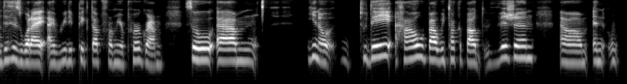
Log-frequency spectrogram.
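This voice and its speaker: A woman hosting a career podcast, speaking with a hesitant delivery full of filler sounds. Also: fairly low pitch. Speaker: podcast host, career coach. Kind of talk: podcast interview.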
